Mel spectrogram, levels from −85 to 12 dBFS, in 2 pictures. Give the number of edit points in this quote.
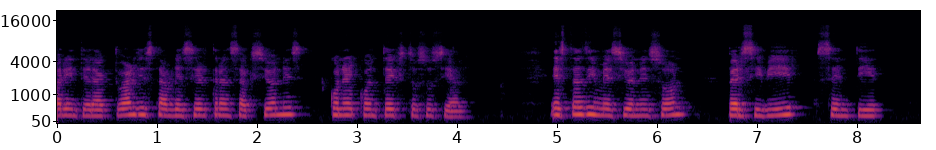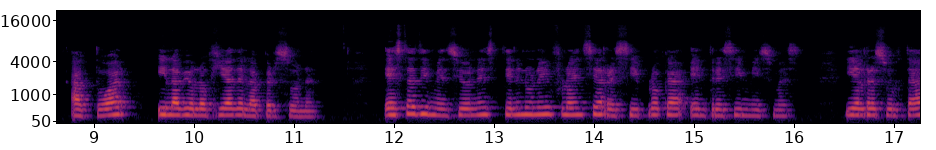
1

